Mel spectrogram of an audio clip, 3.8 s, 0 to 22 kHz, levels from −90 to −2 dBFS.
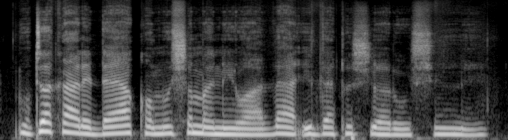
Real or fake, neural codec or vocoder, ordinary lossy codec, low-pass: fake; codec, 44.1 kHz, 3.4 kbps, Pupu-Codec; none; none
